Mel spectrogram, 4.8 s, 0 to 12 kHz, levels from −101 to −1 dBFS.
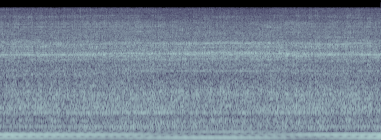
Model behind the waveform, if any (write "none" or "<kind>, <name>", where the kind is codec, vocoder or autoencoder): none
